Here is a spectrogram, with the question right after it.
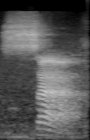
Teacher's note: Ini tempat keluarnya ujung lidah kita bertemu dengan ujung gigi sari bagian bawah ya. Sa ya. Sa dia sifat karakter dia udara keluar, suara juga harus keluar. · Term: sin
